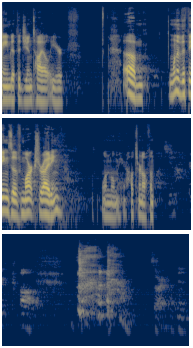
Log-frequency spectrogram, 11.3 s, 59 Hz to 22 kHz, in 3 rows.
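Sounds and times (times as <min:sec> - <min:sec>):
speech: 0:00.0 - 0:01.5, 0:02.1 - 0:05.1, 0:05.8 - 0:06.9
person coughing in harsh raspy bursts: 0:09.0 - 0:10.2.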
